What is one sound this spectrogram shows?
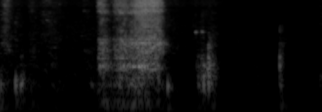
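Fabric rustles and swishes as it is shaken out.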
